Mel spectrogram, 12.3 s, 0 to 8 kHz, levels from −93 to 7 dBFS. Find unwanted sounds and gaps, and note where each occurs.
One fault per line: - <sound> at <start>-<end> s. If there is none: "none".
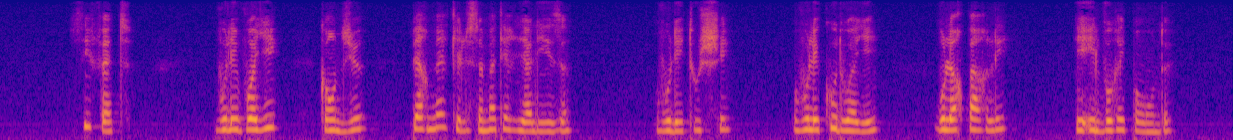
none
